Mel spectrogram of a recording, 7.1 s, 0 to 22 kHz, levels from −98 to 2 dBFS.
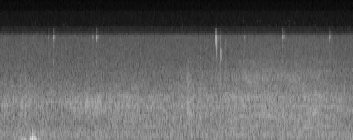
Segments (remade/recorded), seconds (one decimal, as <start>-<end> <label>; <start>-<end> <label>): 0.0-7.1 recorded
